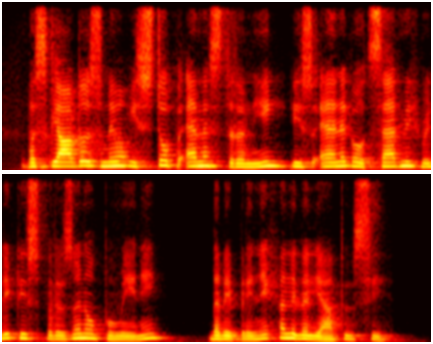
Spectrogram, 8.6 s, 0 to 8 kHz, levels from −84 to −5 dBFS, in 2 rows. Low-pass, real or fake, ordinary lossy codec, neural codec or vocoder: none; fake; none; codec, 16 kHz, 0.5 kbps, FunCodec, trained on Chinese and English, 25 frames a second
